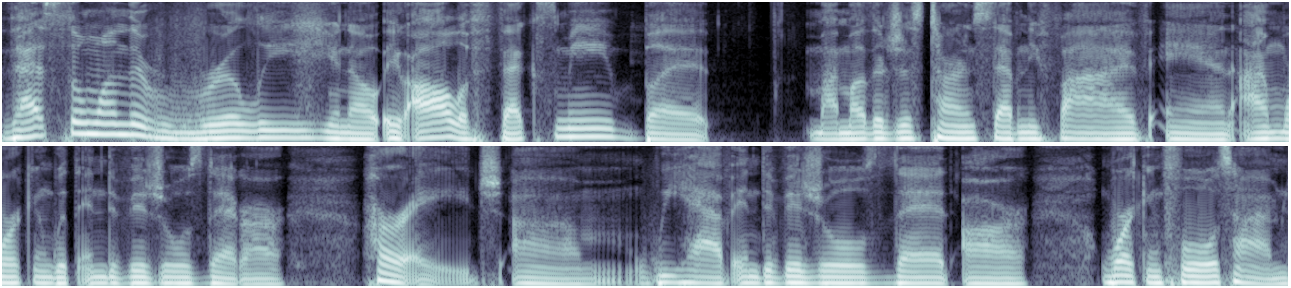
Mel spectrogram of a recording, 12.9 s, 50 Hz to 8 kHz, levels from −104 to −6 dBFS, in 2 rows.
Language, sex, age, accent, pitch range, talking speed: English, female, 20-39, American, 120-135 Hz, 160 wpm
